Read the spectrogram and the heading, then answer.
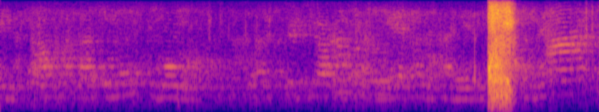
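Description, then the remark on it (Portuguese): A single sharp, loud sneeze bursts out near the end, following several seconds of a person talking quietly; the person is sneezing often because the air is very dry. “Nossa, aqui tá tão seco, menina, que eu tô espirrando toda hora.”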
